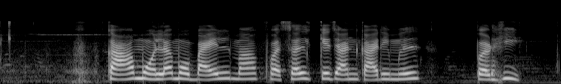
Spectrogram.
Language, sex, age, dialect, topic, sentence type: Chhattisgarhi, female, 18-24, Western/Budati/Khatahi, agriculture, question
